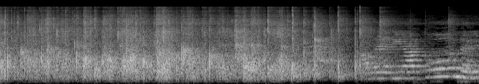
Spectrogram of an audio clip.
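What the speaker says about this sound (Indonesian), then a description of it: "Beri aplaus dulu untuk kelompok satu." Classroom applause for a student group after their presentation, a few seconds of brisk, close clapping from many hands that fades out as a teacher starts speaking.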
